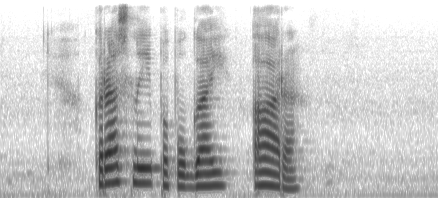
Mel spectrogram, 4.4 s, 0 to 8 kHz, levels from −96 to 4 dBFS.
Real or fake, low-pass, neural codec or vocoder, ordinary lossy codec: real; 7.2 kHz; none; none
